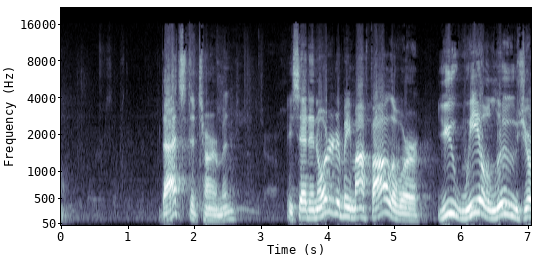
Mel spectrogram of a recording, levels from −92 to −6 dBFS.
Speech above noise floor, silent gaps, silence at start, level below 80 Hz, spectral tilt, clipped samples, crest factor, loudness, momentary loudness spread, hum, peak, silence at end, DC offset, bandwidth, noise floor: 41 dB; none; 1.5 s; -60 dBFS; -5 dB/octave; under 0.1%; 12 dB; -12 LUFS; 9 LU; none; 0 dBFS; 0 s; under 0.1%; 16 kHz; -52 dBFS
